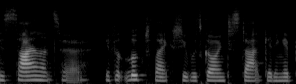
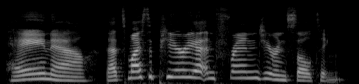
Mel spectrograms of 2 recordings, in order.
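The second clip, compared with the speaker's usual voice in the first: louder firm reproach; scolding; 4 semitones higher, 6 dB louder than usual. A narrator's reading. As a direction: tell her off for insulting a friend. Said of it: "he scolded her".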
